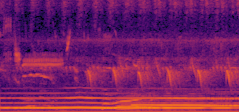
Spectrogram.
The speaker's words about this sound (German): Es ist dieses Heulen, das unsere Freunde von der Insel vertreibt. Das ist ein Wolf.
